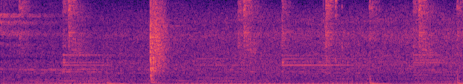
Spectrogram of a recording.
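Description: Water pours continuously at a waterfall in Nilo Dingin village in Jambi's Merangin forest, a steady broadband rush near the listener, with brief whooshing passes of wind or handling over it.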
